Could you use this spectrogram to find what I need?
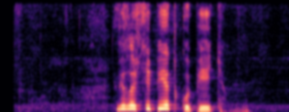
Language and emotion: Russian, sad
